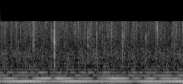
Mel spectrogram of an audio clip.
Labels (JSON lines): {"label": "biophony, midshipman", "recorder": "SoundTrap 500"}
